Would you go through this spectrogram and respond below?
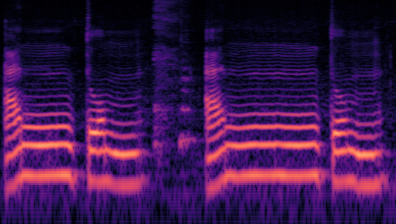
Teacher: jadi ketika membaca ikhfa ini maka Nun sukunnya lebih jelas jadi tidak terlalu samar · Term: ikhfa akrab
